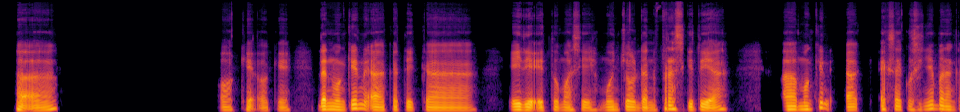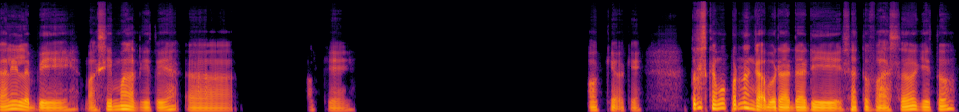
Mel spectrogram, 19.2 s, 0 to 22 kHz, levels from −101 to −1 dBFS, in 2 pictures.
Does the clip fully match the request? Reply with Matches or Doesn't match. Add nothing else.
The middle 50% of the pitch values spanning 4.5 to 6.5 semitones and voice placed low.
Doesn't match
